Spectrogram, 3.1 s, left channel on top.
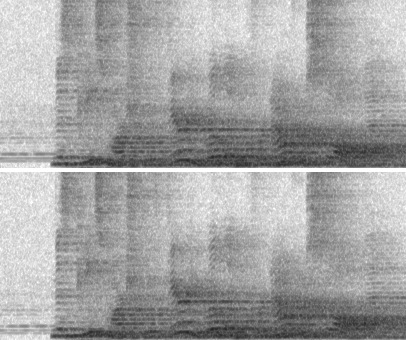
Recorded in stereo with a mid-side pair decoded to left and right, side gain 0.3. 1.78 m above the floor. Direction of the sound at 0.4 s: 70° right.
